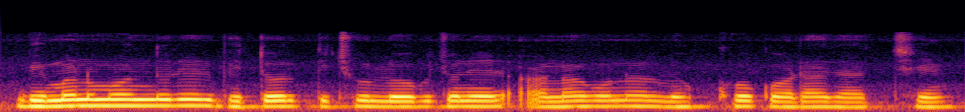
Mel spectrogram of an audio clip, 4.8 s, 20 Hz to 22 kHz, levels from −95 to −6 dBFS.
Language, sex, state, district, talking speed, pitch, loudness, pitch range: Bengali, male, West Bengal, Cooch Behar, 100 wpm, 160 Hz, -14 LUFS, 150-165 Hz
